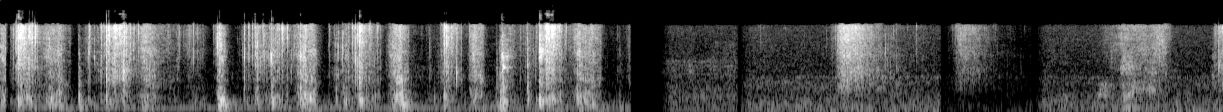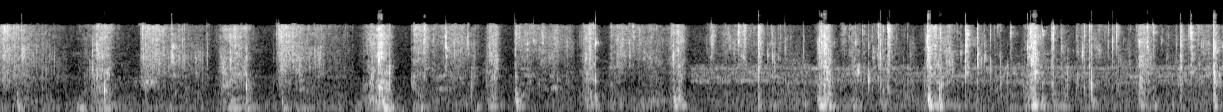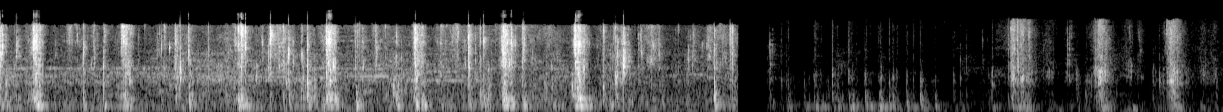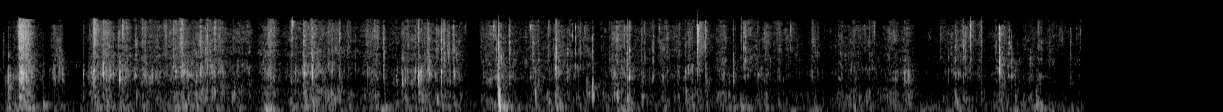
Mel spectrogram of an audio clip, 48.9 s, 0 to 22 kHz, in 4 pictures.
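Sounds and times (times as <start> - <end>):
slime squeezed crackling and popping: 0.0 - 6.1, 12.1 - 31.8, 34.4 - 47.4.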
